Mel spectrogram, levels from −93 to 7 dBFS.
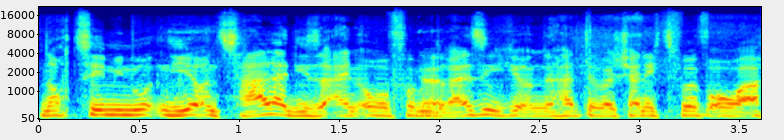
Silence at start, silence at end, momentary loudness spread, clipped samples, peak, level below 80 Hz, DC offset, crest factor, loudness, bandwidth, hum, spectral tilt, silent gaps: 0 s; 0 s; 5 LU; under 0.1%; -4 dBFS; -62 dBFS; under 0.1%; 12 dB; -18 LUFS; 17.5 kHz; none; -6.5 dB/octave; none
